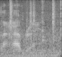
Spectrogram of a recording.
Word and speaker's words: La Habra: La Habra.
